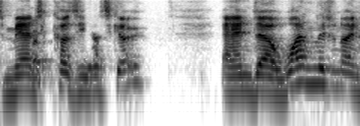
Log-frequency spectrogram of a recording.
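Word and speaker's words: Kościuszko: from poland it's their surname and it's not pronounced kosciuszko so so pretty much everybody in australia says this wrong uh they say it the way it should be said in australia but in poland it's pronounced kosciuszko so it should be really pronounced mount kosciuszko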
